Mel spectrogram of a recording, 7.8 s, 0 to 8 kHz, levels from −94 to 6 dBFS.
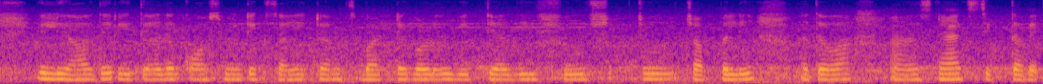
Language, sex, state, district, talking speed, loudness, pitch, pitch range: Kannada, female, Karnataka, Dakshina Kannada, 90 wpm, -20 LUFS, 185 Hz, 180-190 Hz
